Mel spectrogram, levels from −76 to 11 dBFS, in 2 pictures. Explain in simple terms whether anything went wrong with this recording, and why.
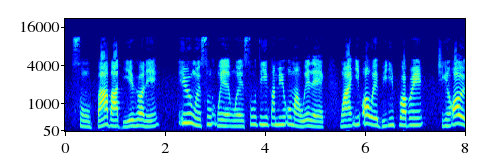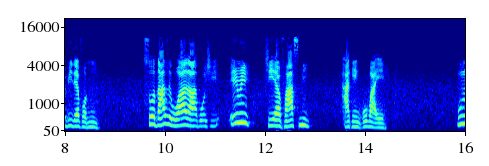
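Yes: throughout the speech the treble is missing above 11.2 kHz, with a watery, swirly shimmer, likely from MP3 compression. A plain treble cut wouldn't warble like this.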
